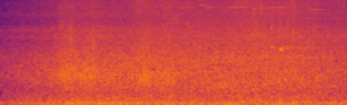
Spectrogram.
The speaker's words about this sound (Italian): La città si rimette in moto, le macchine passano, le persone pure.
